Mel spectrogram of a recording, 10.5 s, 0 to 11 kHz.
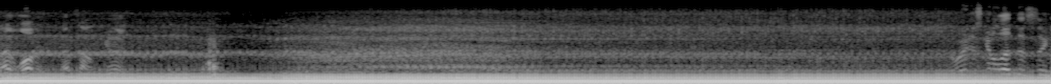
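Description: A 2018 Triumph Street Triple R with an aftermarket Delkevic exhaust idles at close range. It gives a loud, steady, deep burbling drone that holds even throughout, with faint clatter at the start and end.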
